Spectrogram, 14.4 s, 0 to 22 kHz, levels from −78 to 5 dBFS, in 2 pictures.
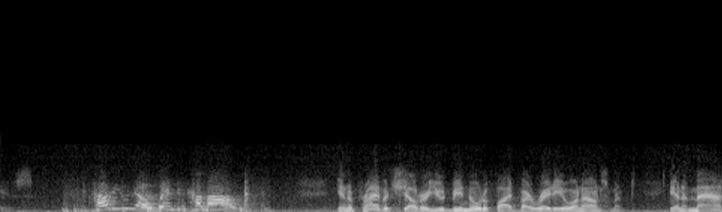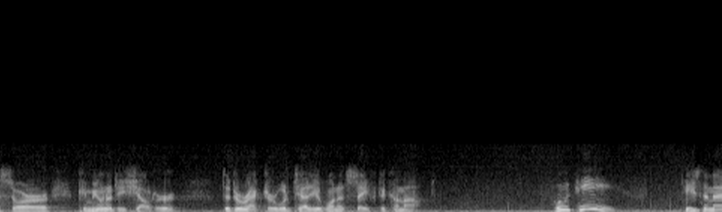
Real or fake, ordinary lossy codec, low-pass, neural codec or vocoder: real; AAC, 48 kbps; 7.2 kHz; none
